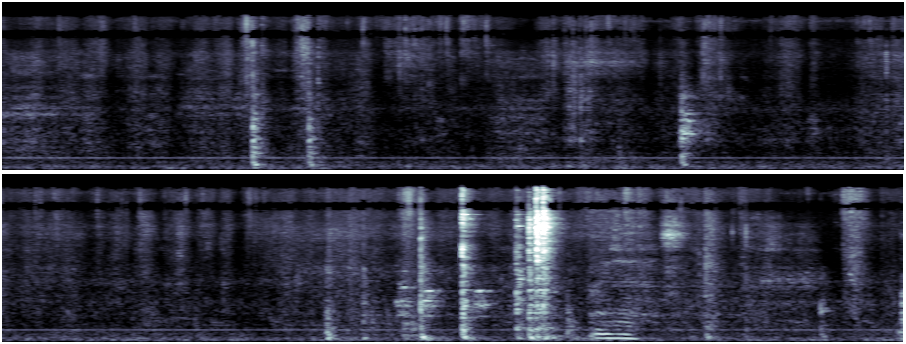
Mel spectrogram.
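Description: A butcher's knife slicing through beef steaks on a wooden chopping board: quiet cutting with scattered soft knocks and taps as the knife and meat meet the board, more of them in the second half. A faint steady hum runs underneath.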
